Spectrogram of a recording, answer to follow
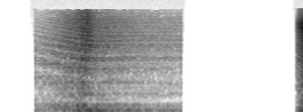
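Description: A whoosh sound effect for an animated logo intro, lasting about a second: it swells and then cuts off abruptly.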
